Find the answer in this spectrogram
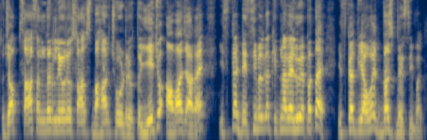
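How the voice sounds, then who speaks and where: A man tutoring a school science class, talking to viewers as friends, repeating key points and speaking a little louder than normal to stay clear. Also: high-pitched, fast. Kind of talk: online science lesson.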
